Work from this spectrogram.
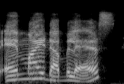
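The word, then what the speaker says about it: Ms.: The pronunciation of MISS and MS, both the pronunciation is miss only.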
